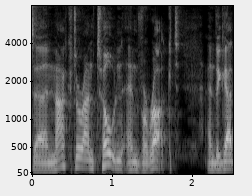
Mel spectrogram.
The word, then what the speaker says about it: Nacht der Untoten: Nacht der Untoten. Oh, okay, so you're just trying to pronounce it the right way.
